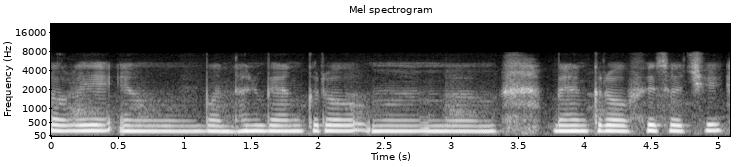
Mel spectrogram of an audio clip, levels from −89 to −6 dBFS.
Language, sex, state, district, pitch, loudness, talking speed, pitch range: Odia, female, Odisha, Khordha, 195 Hz, -14 LUFS, 95 wpm, 190-200 Hz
